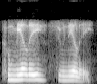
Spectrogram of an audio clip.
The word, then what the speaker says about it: khmeli suneli: It's called Kumeli Sunili. And it's spelled K-H-M-E-L-I-S-U-N-E-L-I, two words.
